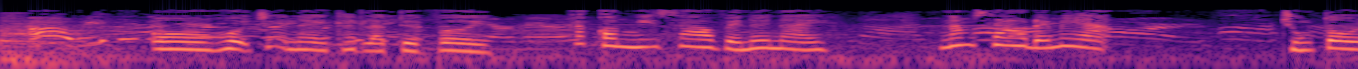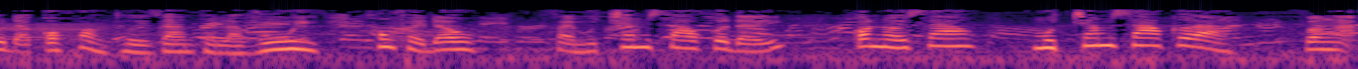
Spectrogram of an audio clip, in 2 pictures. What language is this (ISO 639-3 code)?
vie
